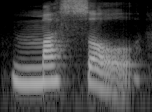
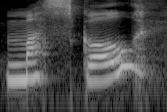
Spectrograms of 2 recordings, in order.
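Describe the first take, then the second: First: No k sound is heard after the s. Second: A k sound is heard after the s. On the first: The speaker calls it right. "Notice that the C in the word muscle is silent" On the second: The speaker calls it wrong. "Do not say muscle"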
